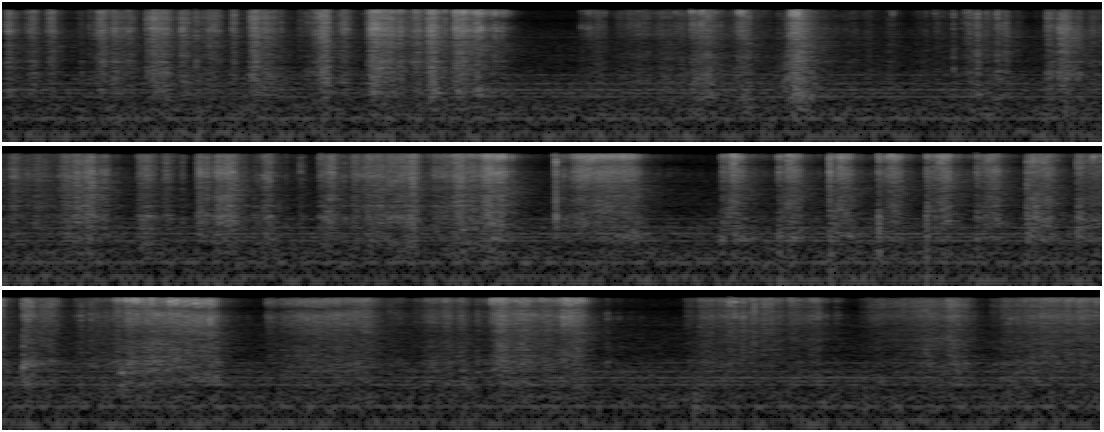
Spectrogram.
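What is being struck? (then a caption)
Plastic broom bristles. A hand with long nails rapidly flicks and brushes blue plastic broom bristles held above a table. The result is a fast run of crisp, bright, scratchy flicks and brushing rustles that come in quick bursts with short pauses, each flick cutting off almost at once.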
